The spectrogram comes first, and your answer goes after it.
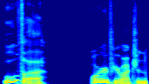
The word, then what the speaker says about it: Ove: and comparing a man called we've been saying O but it's not it's it's UA or if you're watching the movie all yes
